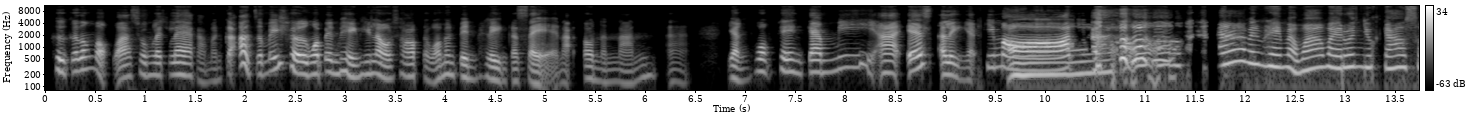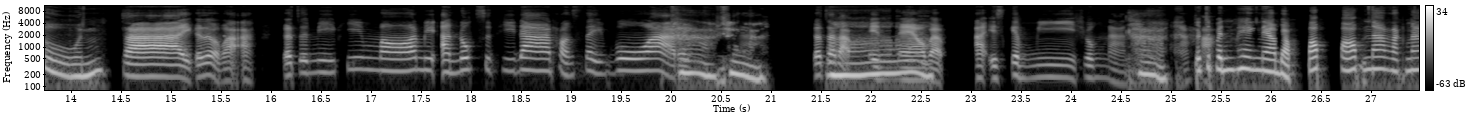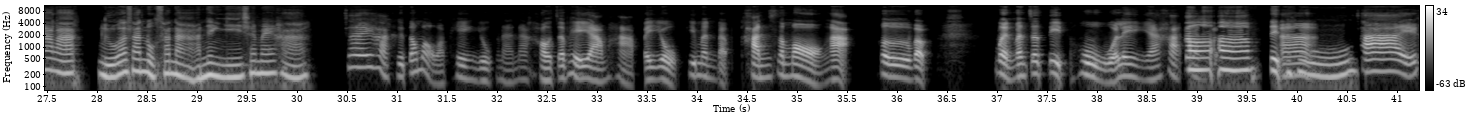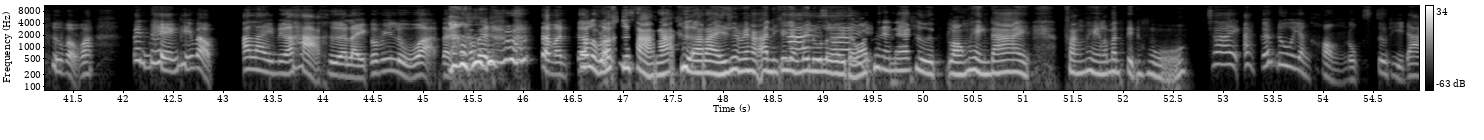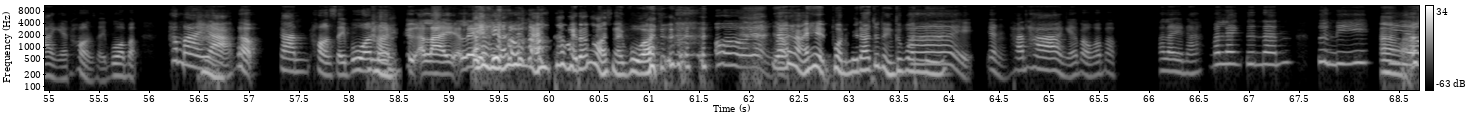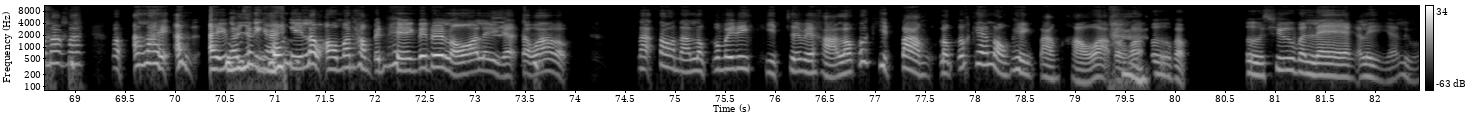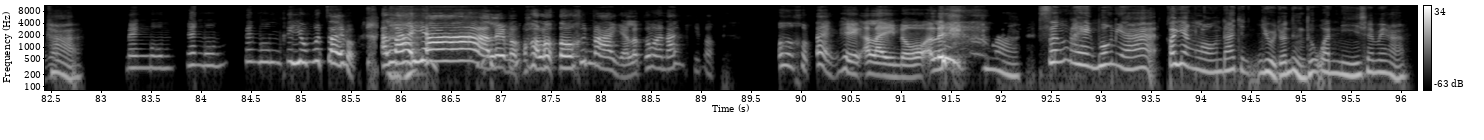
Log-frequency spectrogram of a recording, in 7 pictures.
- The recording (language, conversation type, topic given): Thai, podcast, เพลงอะไรที่ทำให้คุณนึกถึงวัยเด็กมากที่สุด?
- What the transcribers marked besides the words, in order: other background noise; laugh; laugh; laughing while speaking: "ก็เป็น แต่มันก็คือ"; laughing while speaking: "อา แล้วยังไง ทำไมต้องถอนสายบัวด้วย"; laughing while speaking: "อะไรอย่างเงี้ยแบบ"; laugh; laughing while speaking: "แล้วยังไง"; laugh; laugh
